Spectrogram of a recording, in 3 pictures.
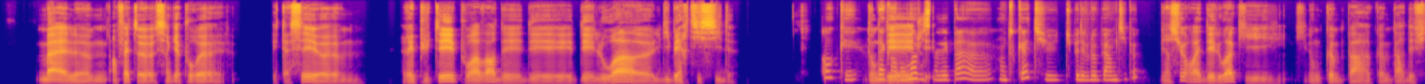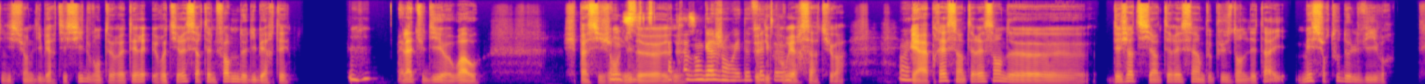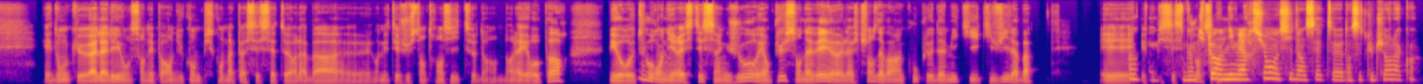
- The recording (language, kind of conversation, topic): French, podcast, Quel voyage a bouleversé ta vision du monde ?
- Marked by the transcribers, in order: chuckle; other background noise; drawn out: "de"; tapping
